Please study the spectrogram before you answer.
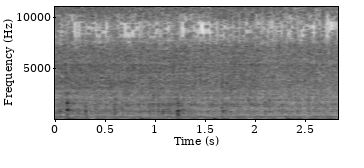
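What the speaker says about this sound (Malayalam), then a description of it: "ഇത് ഇത്രയും ഇട്ട് കൊടുത്ത് നന്നായിട്ട് ഇളക്കി ഒന്ന് വഴറ്റിയെടുക്കും." Onion, capsicum and carrot stir-frying in a pan for oats upma, a steady loud sizzle with regular scraping stirs of a spoon against the pan.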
